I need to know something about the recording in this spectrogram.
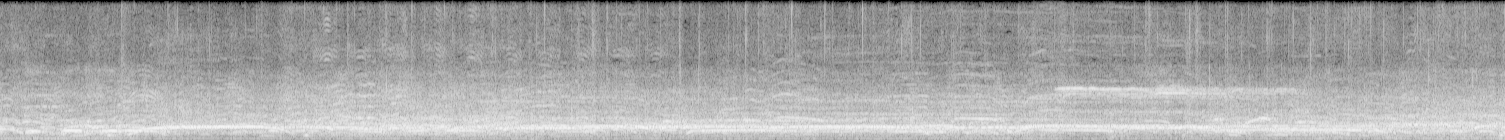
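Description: Many children shout and cheer excitedly outdoors.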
